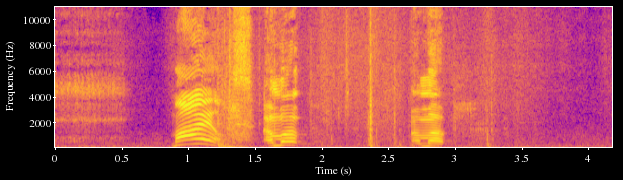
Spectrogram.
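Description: A young man mumbles sleepily.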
